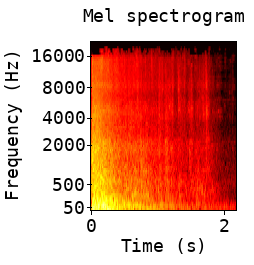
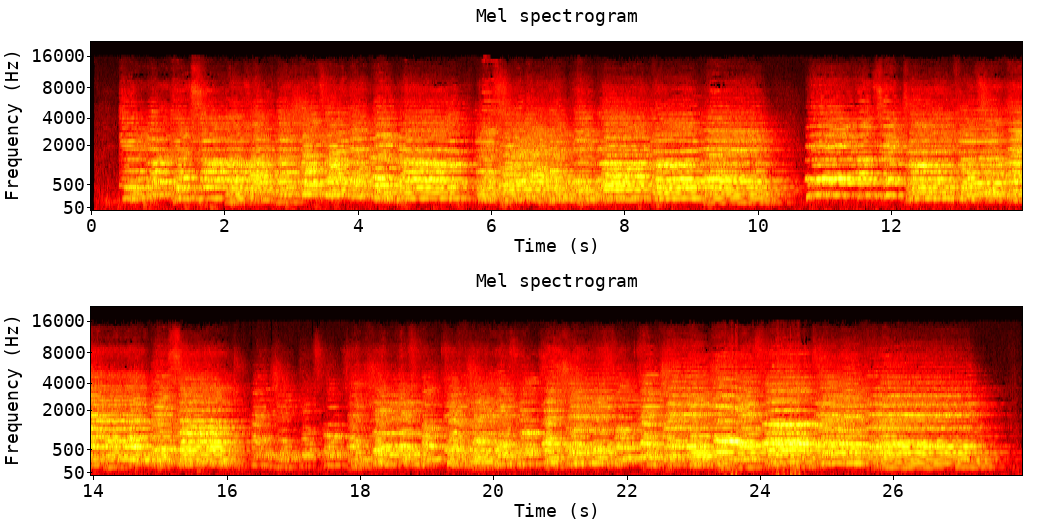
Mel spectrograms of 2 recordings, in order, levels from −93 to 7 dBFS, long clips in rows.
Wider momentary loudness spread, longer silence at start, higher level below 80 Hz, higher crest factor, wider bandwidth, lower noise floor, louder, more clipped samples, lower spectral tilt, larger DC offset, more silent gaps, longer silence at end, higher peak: first, 26 LU vs 11 LU; second, 0 s vs 0.4 s; first, -24 dBFS vs -62 dBFS; about the same, 18 dB vs 18 dB; first, 19 kHz vs 15 kHz; first, -46 dBFS vs -42 dBFS; about the same, -19 LUFS vs -18 LUFS; neither; first, -5 dB/octave vs -3.5 dB/octave; neither; neither; first, 0.85 s vs 0.35 s; about the same, 0 dBFS vs 0 dBFS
